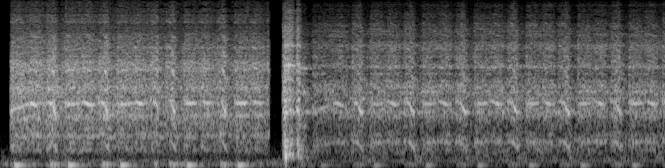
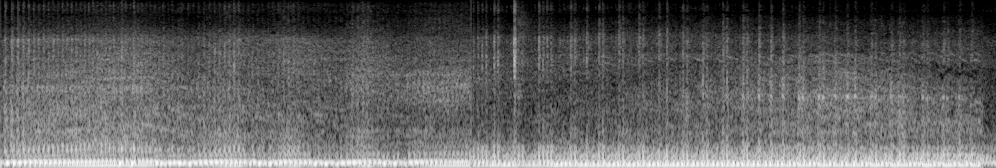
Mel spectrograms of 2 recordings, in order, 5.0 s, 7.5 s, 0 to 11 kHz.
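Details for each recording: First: 2006 Can-Am Outlander 400 HO 4x4 ATV sat for years: starter spins engine in even, quick chuffs with a short pause, never catches. Spark present but reserve fuel line dry, nothing coming out; crank-no-start from fuel starvation. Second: 2006 Can-Am Outlander 400 HO 4x4 ATV, first run after sitting for years (needed fuel added); single-cylinder revs climb and drop cleanly with no knocks or misses; engine sounds healthy.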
